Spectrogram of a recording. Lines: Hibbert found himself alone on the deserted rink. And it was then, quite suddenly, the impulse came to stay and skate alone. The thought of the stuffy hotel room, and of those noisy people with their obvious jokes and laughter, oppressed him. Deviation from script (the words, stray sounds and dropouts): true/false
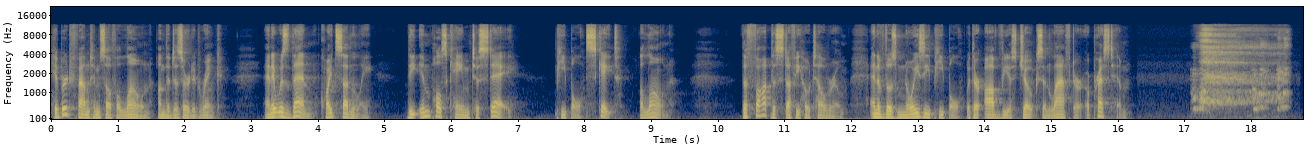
true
